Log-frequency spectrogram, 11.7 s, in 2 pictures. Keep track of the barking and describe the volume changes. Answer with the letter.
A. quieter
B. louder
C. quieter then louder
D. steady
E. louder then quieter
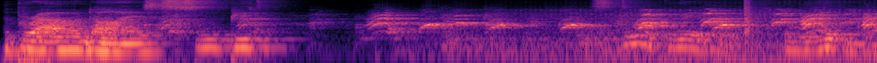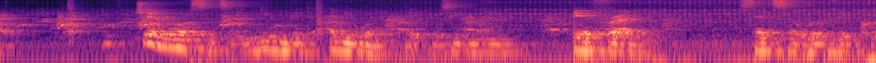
E.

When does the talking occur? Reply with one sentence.
You can hear the talking from 0.0 to 1.8 s and from 4.0 to 11.6 s.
